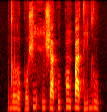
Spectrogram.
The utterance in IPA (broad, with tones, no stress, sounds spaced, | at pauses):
d o˧ l o˨ k o˨˦ ʃ i˦ h i˧ ʃ a˧ k u˧ k ɔ̃˦ k͡p a˦˨ t i˨˦ d u˦˨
